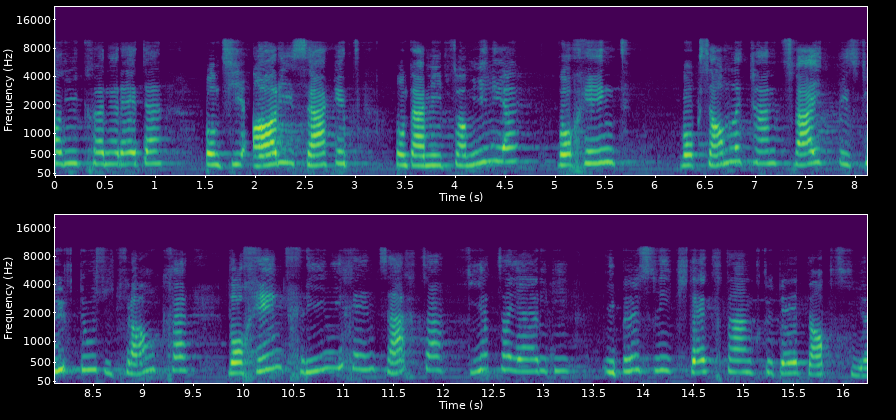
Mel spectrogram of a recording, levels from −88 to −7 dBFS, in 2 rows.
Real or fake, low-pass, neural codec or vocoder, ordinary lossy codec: fake; 9.9 kHz; codec, 44.1 kHz, 2.6 kbps, SNAC; none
